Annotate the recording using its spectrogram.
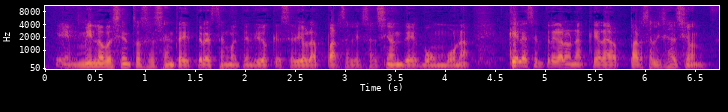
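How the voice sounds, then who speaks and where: A man with ordinary pitch variation speaks at a fairly quick pace while noticeable background noise carries on. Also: medium pitch for a man. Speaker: journalist. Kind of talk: local TV interview, presenter speaking.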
